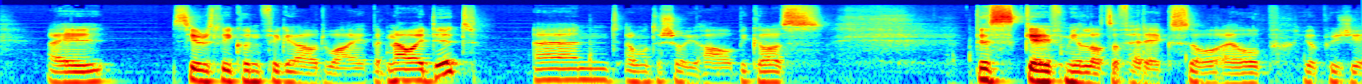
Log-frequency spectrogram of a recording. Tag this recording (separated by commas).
Speech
